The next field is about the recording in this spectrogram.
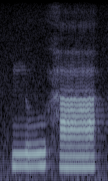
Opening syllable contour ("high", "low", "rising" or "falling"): high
